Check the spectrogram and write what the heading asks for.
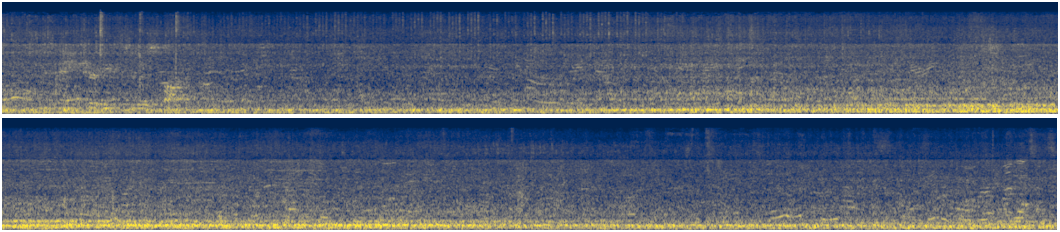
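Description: Dirt-track race car engines running as the cars circle the oval, a steady drone that grows louder from about six seconds in, with voices in the background.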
